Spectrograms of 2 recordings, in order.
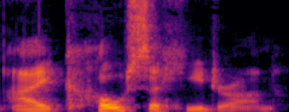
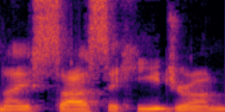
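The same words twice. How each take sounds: First: The start is said like 'cosine'. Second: The start is said like 'isosceles'. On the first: The speaker calls it right. "like cosine" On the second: The speaker calls it wrong. "because I've learned about isosceles triangles, I call this an icosahedron, but that's actually not the correct way to say it"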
